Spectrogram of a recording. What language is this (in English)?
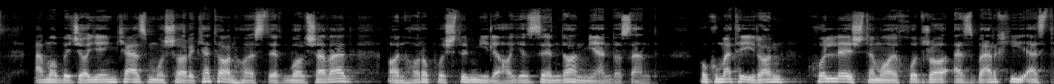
Persian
